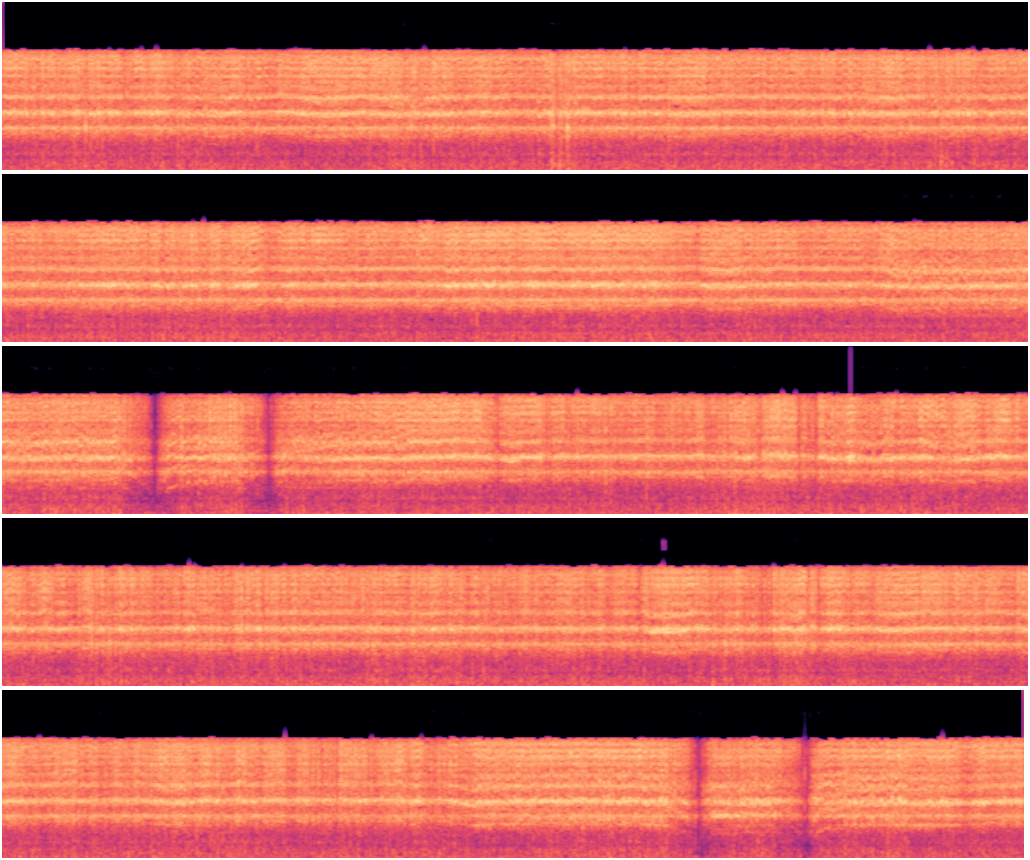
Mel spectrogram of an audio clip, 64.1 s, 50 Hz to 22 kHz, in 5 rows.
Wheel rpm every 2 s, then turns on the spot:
230, 230, 220, 230, 230, 230, 230, 230, 230, 240, 230, 230, 200, 140, 120, 210, 230, 230, 220, 230, 230, 230, 230, 230, 230, 230, 230, 230, 220, 170, 120, 200.
none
